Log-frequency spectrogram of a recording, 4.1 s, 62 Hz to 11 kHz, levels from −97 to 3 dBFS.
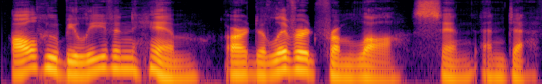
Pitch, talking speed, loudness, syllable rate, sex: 120 Hz, 175 wpm, -20 LUFS, 4.9 syllables/s, male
